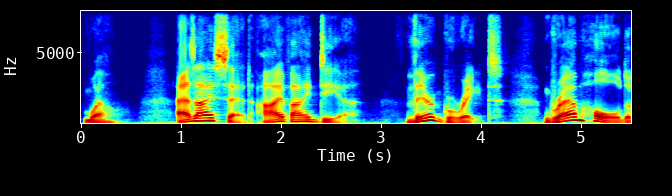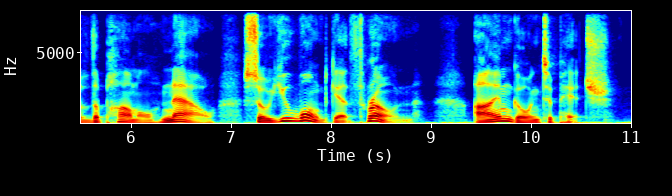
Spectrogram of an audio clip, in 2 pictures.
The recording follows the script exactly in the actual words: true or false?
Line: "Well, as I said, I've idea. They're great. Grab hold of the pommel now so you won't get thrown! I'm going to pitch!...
true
